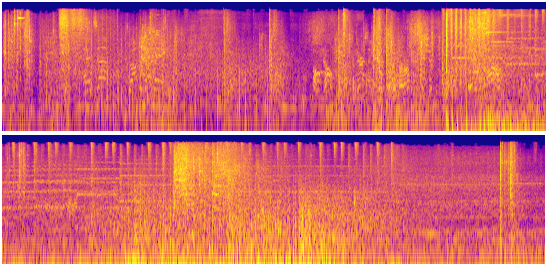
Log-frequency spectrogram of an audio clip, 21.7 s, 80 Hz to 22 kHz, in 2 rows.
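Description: Heavy gunfire and booming impacts in an Apex Legends Season 7 match, sustained automatic bursts and thuds for over twenty seconds, loud and close, with a voice talking over the action.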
